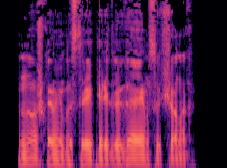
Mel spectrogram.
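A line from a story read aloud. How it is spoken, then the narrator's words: Grumble. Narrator (Russian): пробурчал один из конвоиров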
